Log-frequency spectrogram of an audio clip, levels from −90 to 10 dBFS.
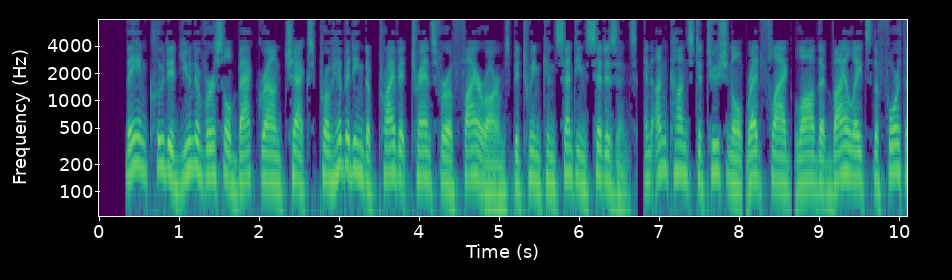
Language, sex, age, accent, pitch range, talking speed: English, male, 40-59, American, 115-150 Hz, 135 wpm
